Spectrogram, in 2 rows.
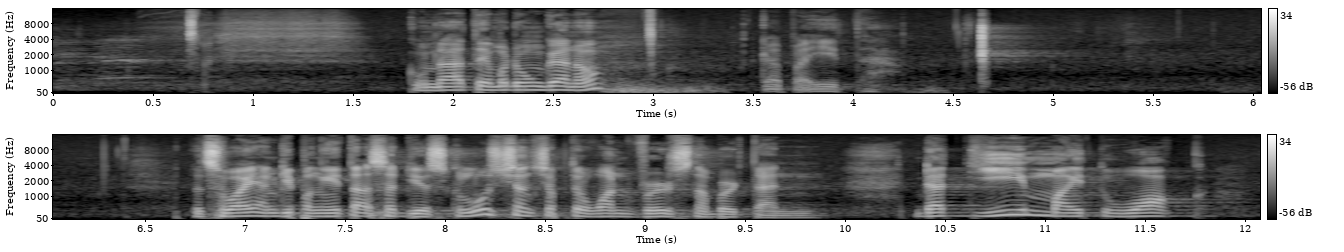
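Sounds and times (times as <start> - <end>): single sharp click: 4.6 - 4.9.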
